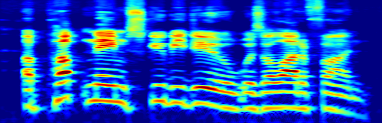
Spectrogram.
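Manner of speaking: ordinary talk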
